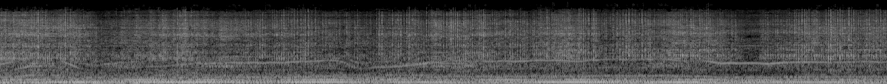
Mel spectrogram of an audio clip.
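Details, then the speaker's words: Die grinder with a carbide burr porting a Holley Strip Dominator intake for a 351 Cleveland, cutting lubricated with transmission fluid: high wavering whine over a rough rattling cut; the burr chatters because it runs too fast. "You hear it chattering, that's a little too fast. We gotta kind of slow it down."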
